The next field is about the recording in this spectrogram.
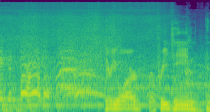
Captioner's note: audience cheering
